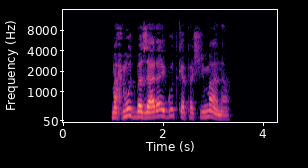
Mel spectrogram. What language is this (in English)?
Central Kurdish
